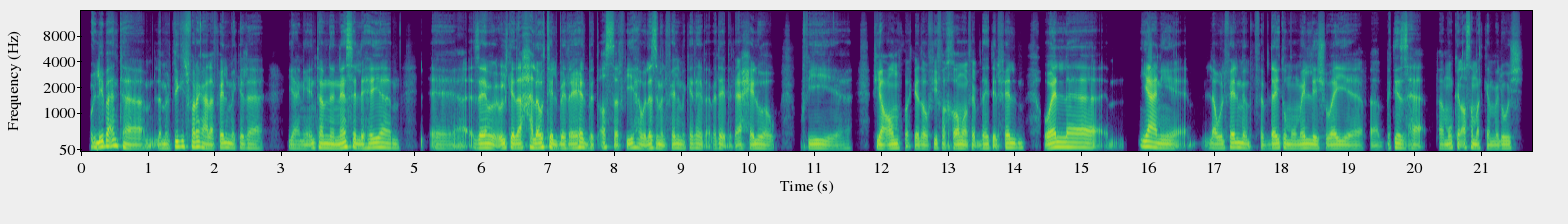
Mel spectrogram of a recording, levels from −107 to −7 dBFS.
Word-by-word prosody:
قل 115 - +1
لي 125 +4 +7
بقى 145 +1 +4
أنتَ 95 - 0 0.2
لمّا 95 +1 -3
بتيجي 130 +8 +2
تتفرج 130 -1 +2
على 95 -4 +1
فيلم 110 -1 +1
كده 95 -2 -6 0.3
يعني 90 -2 -5
أنتَ 105 +1 -2
من 105 -1 +3
الناس 105 +6 +3
اللي 95 -3 +1
هي 110 +1 +2 0.6
آآ 90 -1 -8
زي 105 +1 +4
ما 105 - +4
بيقول 100 +1 +2
كده 100 -1 +4
حلاوة 110 +2 +4
البدايات 95 +4 +2
بتأثَّر 110 +5 -3
فيها 105 +1 -2
ولازم 95 +3 +1
الفيلم 100 +3 -2
كده 100 +2 -4
يبقى 95 - -6
بادئ - - -3
بداية - - -3
حلوة 95 -2 0
و 80 - -9 0.4
وفي 95 -3 -2 0.6
في 95 - +3
عُمق 95 +3 0
كده 90 0 -1
وفي 85 - -3
فخامة 95 -1 0
في - - -3
بداية 95 -1 -3
الفيلم 110 0 0 0.3
والّا 115 +1 +4 0.6
يعني 115 -8 +3 0.3
لو 95 -2 -3
الفيلم 110 +1 +1
في - - -10
بدايته 100 +4 0
ممل 95 0 +1
شوية، 90 -2 -2
فبتزهق 80 +4 -4 0.2
فممكن 95 +2 -3
أصلًا 100 - -1
ما 90 - 0
تكملوش؟ 90 0 -5
100 Hz, 150 wpm, -25 LUFS, 90-110 Hz, 0.6 s, لي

